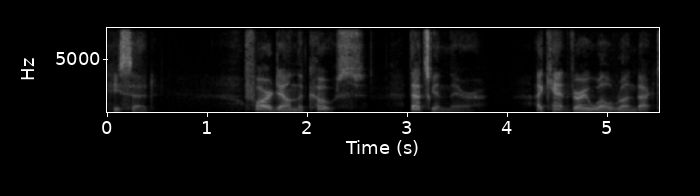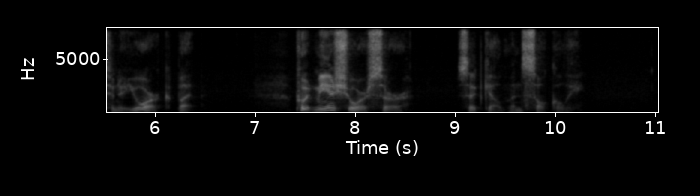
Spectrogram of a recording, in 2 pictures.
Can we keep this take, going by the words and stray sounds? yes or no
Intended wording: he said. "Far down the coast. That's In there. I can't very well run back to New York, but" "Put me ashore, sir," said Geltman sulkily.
yes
